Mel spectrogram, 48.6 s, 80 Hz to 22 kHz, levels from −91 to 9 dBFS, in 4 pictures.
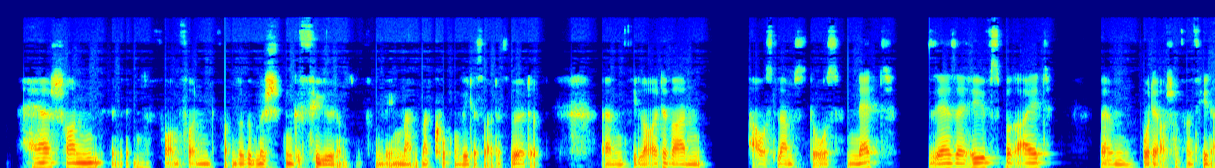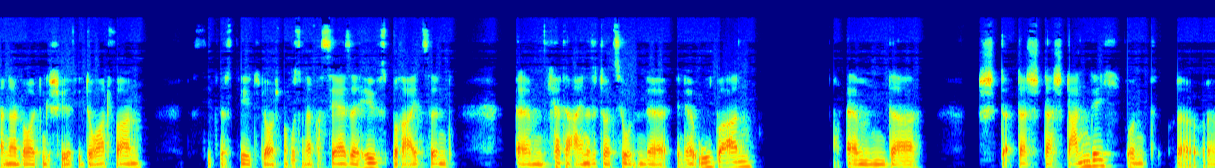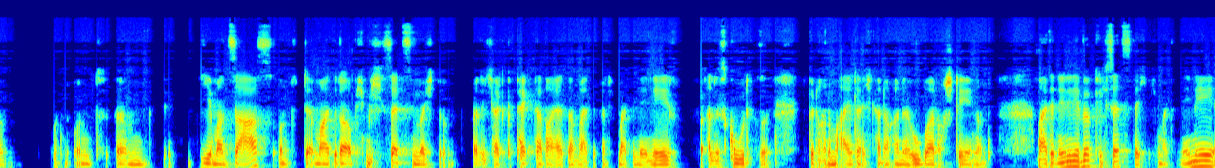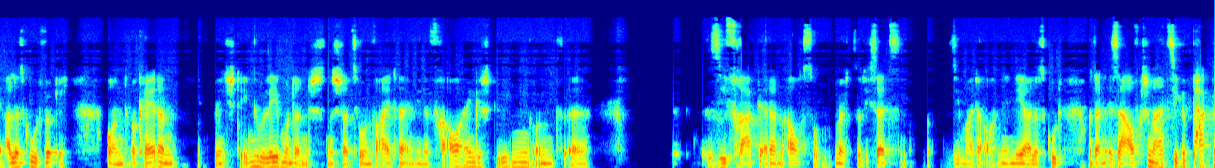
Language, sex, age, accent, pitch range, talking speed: German, male, 30-49, German, 90-110 Hz, 215 wpm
